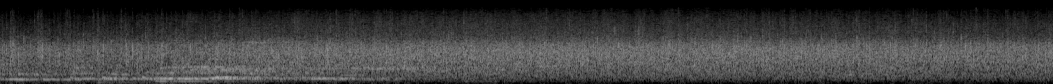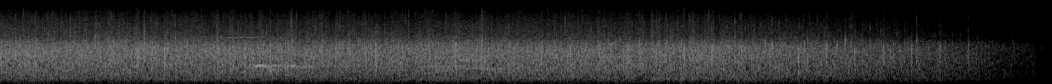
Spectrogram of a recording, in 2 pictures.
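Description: Audience applauding steadily, the clapping fading away near the end.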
